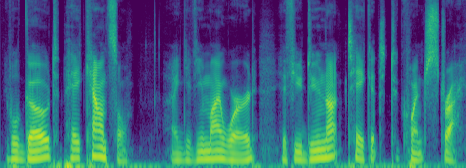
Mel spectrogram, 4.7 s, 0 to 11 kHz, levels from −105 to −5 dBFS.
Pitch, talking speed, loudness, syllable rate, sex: 110 Hz, 255 wpm, -21 LUFS, 5.7 syllables/s, male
